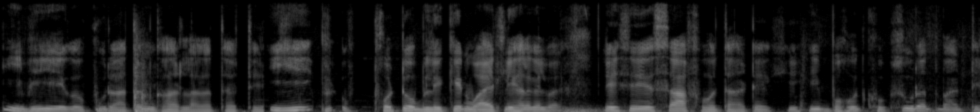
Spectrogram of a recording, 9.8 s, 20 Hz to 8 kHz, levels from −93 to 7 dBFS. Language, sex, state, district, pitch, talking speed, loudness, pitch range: Bhojpuri, male, Uttar Pradesh, Deoria, 125 Hz, 135 wpm, -44 LUFS, 115-135 Hz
